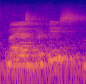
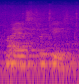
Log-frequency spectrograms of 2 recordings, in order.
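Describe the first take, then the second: First: Rising, unsure question on "Masterpiece"; "Masterpiece" as if checking the word. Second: Said in the usual way. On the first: Real, not acted. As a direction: read "Masterpiece" tentatively, lifting the end. Unsure reading, then confirms the word.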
